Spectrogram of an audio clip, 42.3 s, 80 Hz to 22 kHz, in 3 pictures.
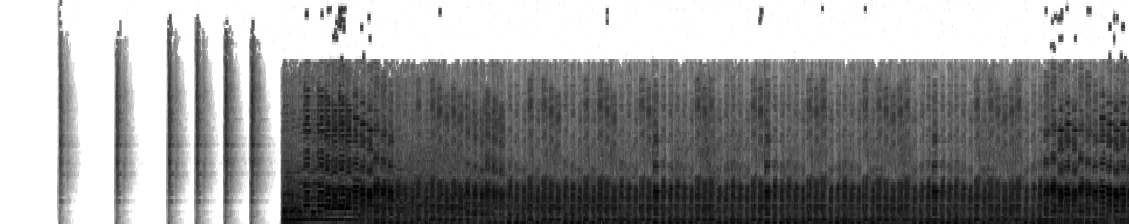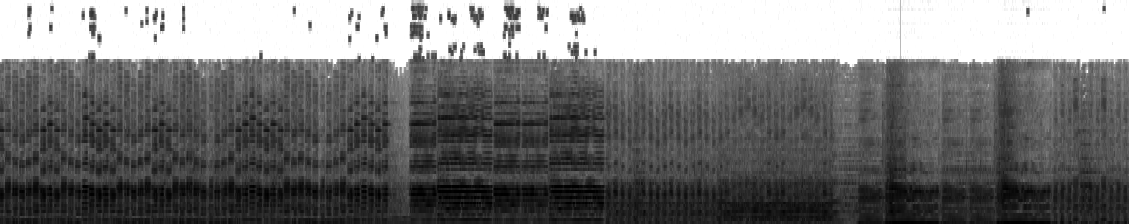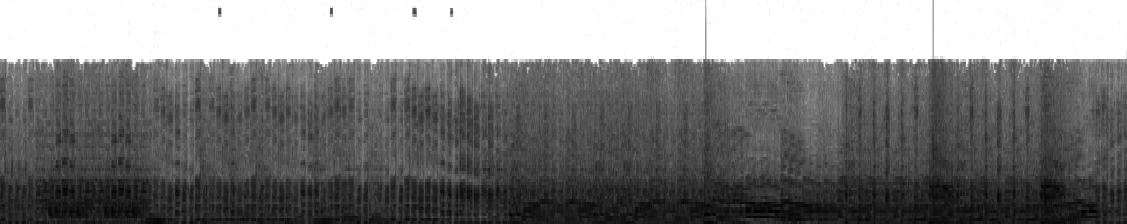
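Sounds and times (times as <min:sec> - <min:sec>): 
saxophone playing: 0:03.6 - 0:42.3.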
